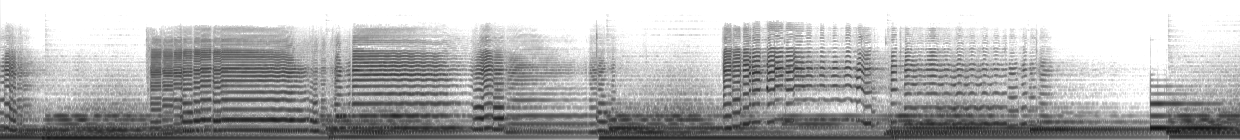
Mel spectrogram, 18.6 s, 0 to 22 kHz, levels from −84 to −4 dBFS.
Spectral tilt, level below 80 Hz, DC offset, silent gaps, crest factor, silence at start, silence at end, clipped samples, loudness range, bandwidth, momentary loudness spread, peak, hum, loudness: -6 dB/octave; -26 dBFS; under 0.1%; none; 14 dB; 0 s; 0 s; under 0.1%; 4 LU; 10.5 kHz; 8 LU; -2 dBFS; none; -17 LUFS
